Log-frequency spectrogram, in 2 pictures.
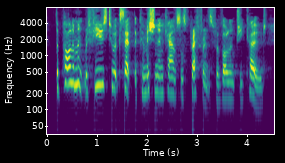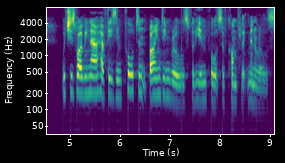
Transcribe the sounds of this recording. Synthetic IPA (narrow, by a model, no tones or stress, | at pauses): ðəpʰɑːləmə̃nʔɹɪfjʉːz̥tʰəːksɛp̚ðəkʰəmɪʃə̃nə̃nkʰãʊ̃nsəlˠz̥pʰɹ̥ɛfəɹə̃nsfəvɒlə̃ntʰəɹikʰəʊd | wɪt͡ʃɪzwaɪwinaʊəvðiːzɪ̃mpʰɔˑʔn̩b̥ãɪ̃ndɪ̃ŋɹuːlˠz̥fəðiɪ̃mpʰɔˑtsəv̥kʰɒ̃ɱflɪ̰k̚mɪnəɹə̰lˠz̥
